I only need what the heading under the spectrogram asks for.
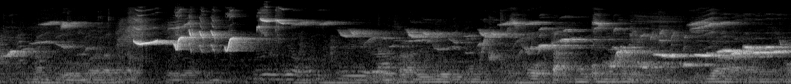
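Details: Song of an orange-headed thrush played to prompt other birds into singing: rich varied whistles, buzzy slides and quick chattering bursts in a continuous flow.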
